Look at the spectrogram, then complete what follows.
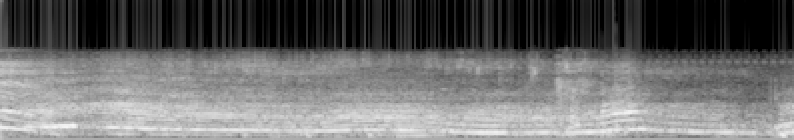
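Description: Rally car engine revving hard as it drives past. Its pitch sinks slowly, climbs sharply about four seconds in, then drops.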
